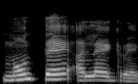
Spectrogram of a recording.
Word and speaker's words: Montealegre: Gallery where has her stuff how do you say your last name uh I pronounced my name Monte Allegre but I answer to anything close is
